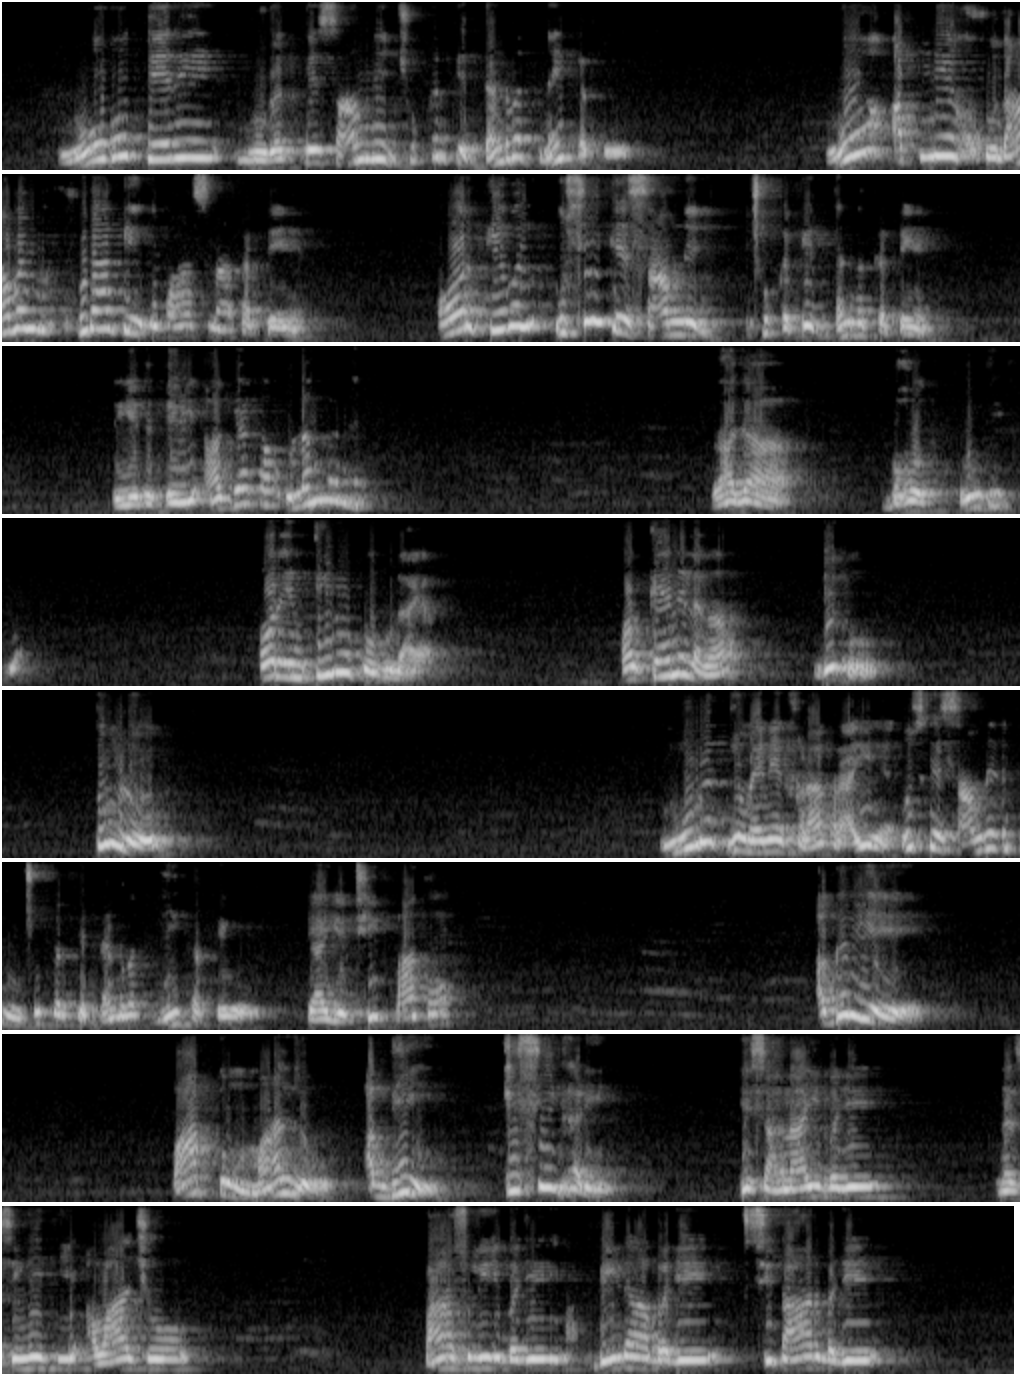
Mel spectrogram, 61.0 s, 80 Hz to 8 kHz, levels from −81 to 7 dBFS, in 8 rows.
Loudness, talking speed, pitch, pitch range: -19 LUFS, 90 wpm, 355 Hz, 315-395 Hz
